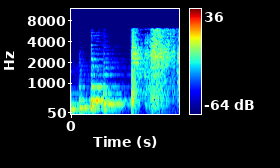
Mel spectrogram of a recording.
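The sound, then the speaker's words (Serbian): A drinking glass breaks with a sudden bright crash partway through, followed by a sustained glassy shattering that slowly fades. Short tonal notes come just before it. “Šta je to? Šta se dešava? Razbila sam čašu.”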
